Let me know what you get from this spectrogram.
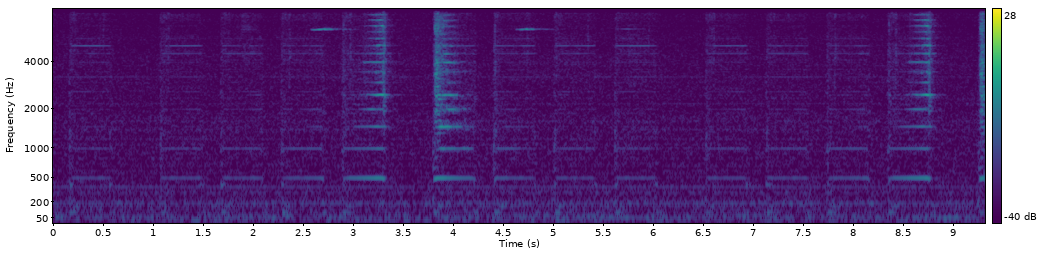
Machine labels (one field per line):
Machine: slide rail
